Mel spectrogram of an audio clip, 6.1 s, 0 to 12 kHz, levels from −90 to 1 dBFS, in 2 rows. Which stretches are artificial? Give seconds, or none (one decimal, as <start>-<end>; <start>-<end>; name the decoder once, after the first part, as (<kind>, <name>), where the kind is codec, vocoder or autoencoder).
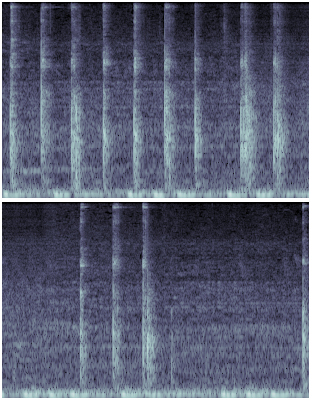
2.4-3.6 (autoencoder, DAC-VAE)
